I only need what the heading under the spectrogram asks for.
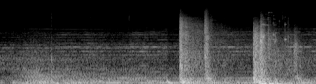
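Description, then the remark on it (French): Several sharp gunshots crack out in a quick cluster in a town square, two close together and then a louder pair, over a steady low rumbling background with no voices. “Les tirs s'arrêtent.”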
